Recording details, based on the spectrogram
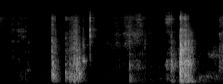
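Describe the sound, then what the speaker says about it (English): Craft snips cutting through cardstock or paper in a few crisp, separate snips, close by and fairly loud, with quiet rustling of paper between cuts and no talking. "we're just going to cut this with our snips right here"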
